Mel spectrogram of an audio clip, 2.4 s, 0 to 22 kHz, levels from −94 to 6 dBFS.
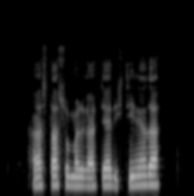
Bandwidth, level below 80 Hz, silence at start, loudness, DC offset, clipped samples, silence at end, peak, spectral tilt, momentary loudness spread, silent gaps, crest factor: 9.4 kHz; -84 dBFS; 0.4 s; -31 LUFS; under 0.1%; under 0.1%; 0.45 s; -14 dBFS; -8.5 dB/octave; 4 LU; none; 18 dB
